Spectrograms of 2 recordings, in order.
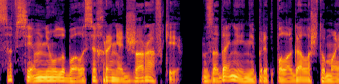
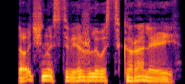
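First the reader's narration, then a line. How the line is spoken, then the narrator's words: Scornful jab with snort. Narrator (Russian): уколол меня жаравки, пренебрежительно хмыкнув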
